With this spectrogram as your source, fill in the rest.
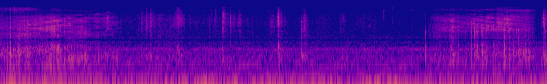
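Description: A closed handheld folding fan with dark wooden guard sticks is tapped and scratched by fingertips and short nails. Bright, dry scratching opens and closes the clip, with a string of sharp, irregular taps in between over a steady low hum.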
